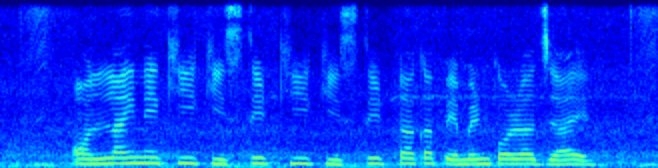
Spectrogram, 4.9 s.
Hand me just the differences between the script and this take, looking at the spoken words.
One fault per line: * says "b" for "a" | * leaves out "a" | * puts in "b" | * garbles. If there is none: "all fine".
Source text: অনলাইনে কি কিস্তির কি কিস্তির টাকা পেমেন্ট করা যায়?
all fine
